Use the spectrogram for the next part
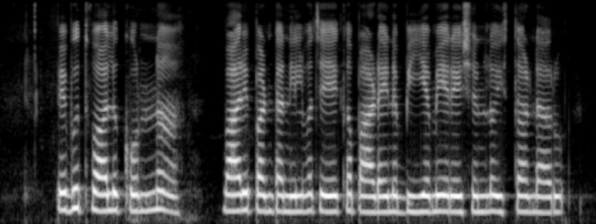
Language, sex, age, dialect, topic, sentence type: Telugu, female, 18-24, Southern, agriculture, statement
